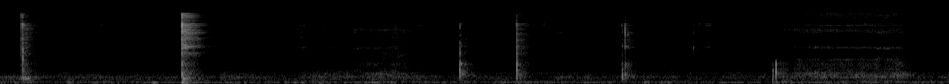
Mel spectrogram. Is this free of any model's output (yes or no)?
no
